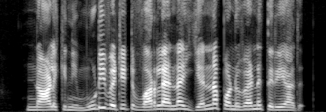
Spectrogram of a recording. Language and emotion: Tamil, angry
